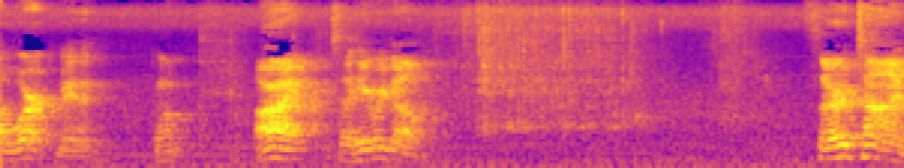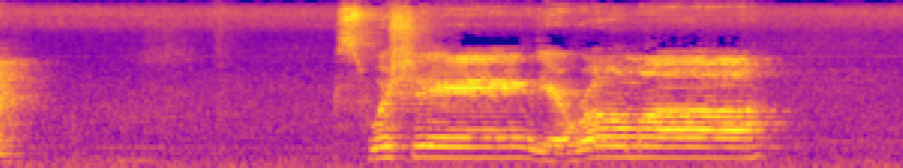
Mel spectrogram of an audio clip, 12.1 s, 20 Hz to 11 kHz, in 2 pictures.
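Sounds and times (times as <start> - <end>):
coffee pouring into a cup: 3.0 - 5.2.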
